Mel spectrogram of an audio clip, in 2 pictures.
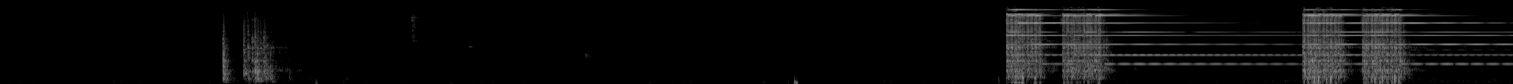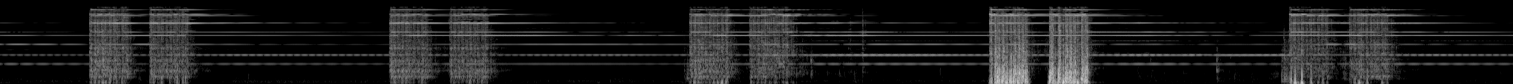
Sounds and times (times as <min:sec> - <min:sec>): Telephone bell ringing: 0:10.1 - 0:30.2
Ringtone: 0:25.0 - 0:30.2.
